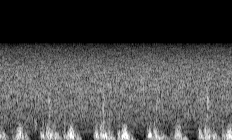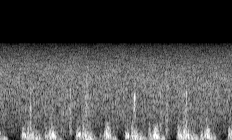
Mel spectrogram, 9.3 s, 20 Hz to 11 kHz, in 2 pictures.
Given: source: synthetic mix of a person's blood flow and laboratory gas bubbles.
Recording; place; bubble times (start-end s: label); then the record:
Doppler ultrasound of blood flow; precordium
0.70-0.76 s: bubbles
From the record:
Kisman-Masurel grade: 112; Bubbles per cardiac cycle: 1 to 2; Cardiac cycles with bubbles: 1 to 10%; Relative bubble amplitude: moderate (0.250 to 0.450); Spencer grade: 1 (occasional bubble signal discernible with the cardiac motion signal, with majority of cardiac periods free of bubbles); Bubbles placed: anywhere in the cardiac cycle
